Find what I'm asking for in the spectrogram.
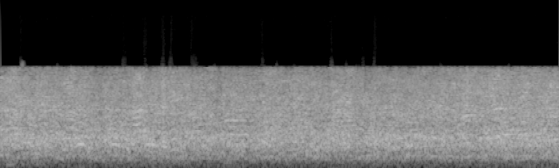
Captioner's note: general conversation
